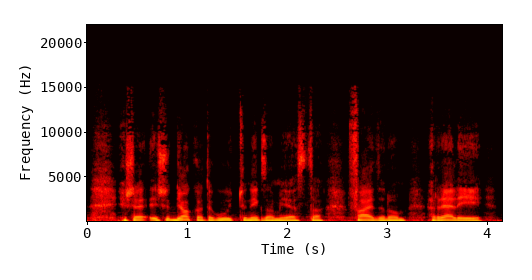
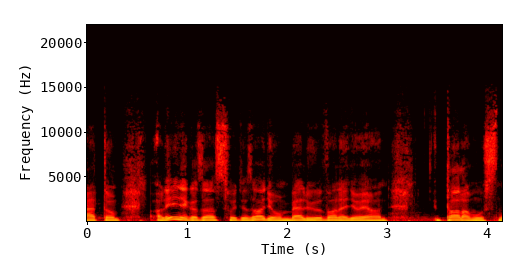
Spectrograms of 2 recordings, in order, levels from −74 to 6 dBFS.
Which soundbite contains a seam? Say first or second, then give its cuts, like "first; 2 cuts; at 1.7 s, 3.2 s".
first; 1 cut; at 1.7 s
